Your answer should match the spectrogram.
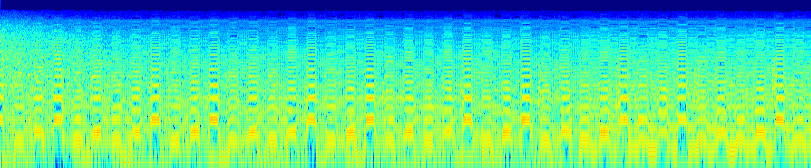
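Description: Melodic techno / progressive house instrumental: a fast, evenly repeating synthesizer arpeggio over a held bass note, the bass shifting to a new note about seven seconds in.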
